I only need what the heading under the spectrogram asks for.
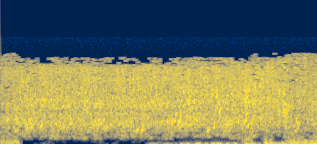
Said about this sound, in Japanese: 古来より川の合流するところは清らかな瀬音たち、修験者の間では聖地と見なされるから、道場をこうした地へ求めることも多い。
